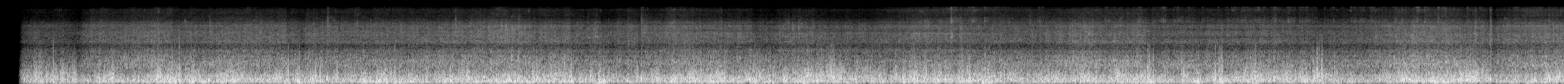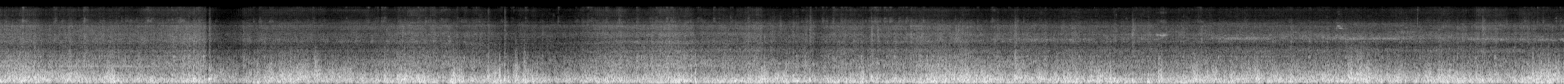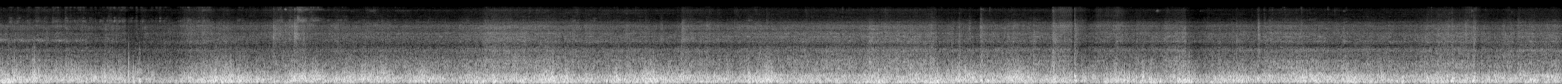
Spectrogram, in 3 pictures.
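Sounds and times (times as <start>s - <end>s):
train rumbling on track: 0.2s - 46.9s
wind buffeting microphone: 0.2s - 46.9s
faint high squeal: 27.2s - 32.3s.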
